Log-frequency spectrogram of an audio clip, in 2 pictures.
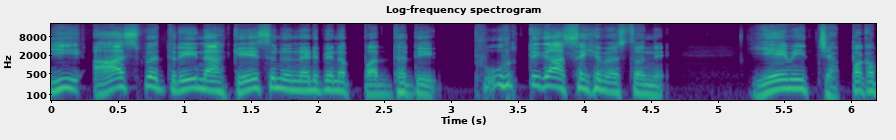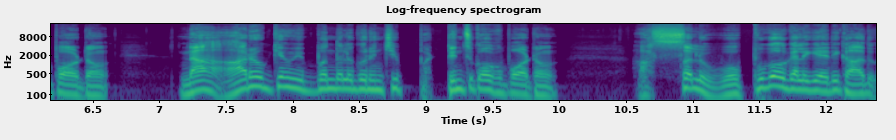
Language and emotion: Telugu, disgusted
